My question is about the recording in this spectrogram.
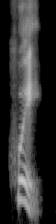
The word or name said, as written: hui4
